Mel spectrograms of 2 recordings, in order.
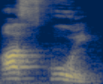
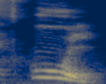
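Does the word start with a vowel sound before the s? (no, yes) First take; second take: yes; no. First: A short vowel is added before the s. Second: The word starts directly with the s sound. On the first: The speaker calls it wrong. "अस्कूल बोलते हैं वो, ... incorrect pronunciation" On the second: The speaker calls it right. "ऐसा आधा स और क, ऐसा pronounce होना चाहिए"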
